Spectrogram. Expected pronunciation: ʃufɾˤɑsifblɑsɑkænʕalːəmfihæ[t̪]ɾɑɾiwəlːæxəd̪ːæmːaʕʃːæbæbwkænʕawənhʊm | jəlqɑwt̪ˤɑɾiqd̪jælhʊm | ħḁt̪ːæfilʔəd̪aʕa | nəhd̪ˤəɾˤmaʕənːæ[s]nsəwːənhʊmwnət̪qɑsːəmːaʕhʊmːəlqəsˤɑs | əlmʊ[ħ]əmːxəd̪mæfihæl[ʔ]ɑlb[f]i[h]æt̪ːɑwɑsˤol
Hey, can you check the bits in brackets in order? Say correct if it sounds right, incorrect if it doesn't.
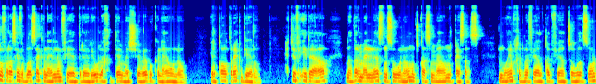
incorrect: d̪, correct, incorrect: h, incorrect: q, correct, correct

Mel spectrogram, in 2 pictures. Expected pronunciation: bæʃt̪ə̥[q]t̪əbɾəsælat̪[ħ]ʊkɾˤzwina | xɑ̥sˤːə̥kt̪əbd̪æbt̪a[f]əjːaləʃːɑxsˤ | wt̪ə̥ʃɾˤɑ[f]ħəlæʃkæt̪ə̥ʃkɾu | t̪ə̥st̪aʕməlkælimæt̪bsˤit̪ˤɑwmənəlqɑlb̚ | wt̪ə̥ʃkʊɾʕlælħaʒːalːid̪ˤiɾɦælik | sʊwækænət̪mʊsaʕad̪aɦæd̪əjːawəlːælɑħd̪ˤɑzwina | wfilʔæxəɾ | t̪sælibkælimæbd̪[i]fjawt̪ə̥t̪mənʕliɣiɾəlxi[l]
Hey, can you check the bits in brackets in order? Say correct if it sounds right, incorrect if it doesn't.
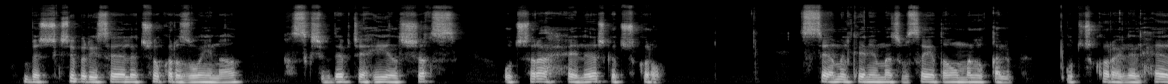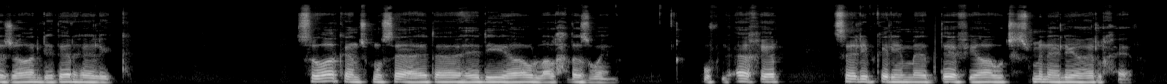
incorrect: k, incorrect: ʃ, incorrect: ħ, incorrect: ħ, incorrect: æ, incorrect: ɾ

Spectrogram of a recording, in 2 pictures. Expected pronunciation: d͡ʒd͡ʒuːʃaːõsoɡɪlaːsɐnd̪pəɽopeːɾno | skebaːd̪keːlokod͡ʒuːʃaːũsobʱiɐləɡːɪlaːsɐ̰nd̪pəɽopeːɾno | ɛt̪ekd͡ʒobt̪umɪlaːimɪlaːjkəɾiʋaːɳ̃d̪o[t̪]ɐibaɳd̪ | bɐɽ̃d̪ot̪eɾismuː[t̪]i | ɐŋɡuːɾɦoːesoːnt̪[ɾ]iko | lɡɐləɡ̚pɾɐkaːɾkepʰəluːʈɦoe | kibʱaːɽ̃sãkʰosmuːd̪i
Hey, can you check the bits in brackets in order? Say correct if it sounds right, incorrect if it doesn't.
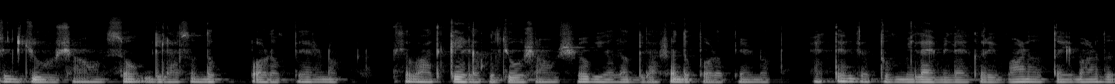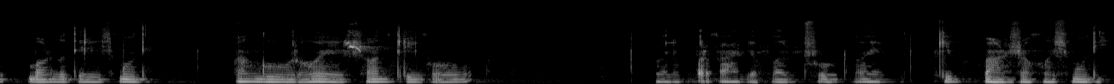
correct, incorrect: d̪, correct

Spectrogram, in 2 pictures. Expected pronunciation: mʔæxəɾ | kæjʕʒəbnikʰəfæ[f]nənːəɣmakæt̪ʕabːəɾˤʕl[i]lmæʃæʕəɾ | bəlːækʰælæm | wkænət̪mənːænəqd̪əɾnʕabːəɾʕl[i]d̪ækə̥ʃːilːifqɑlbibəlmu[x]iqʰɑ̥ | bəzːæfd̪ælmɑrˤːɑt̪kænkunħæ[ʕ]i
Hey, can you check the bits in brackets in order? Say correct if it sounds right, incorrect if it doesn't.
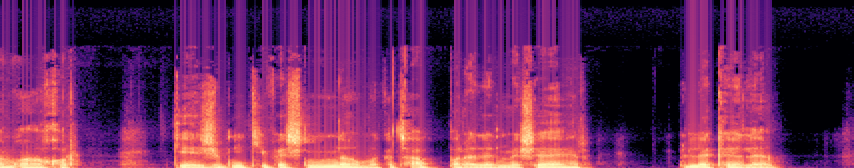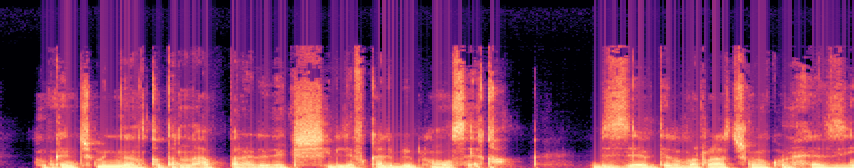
incorrect: ʃ, incorrect: æ, incorrect: æ, incorrect: s, incorrect: z

